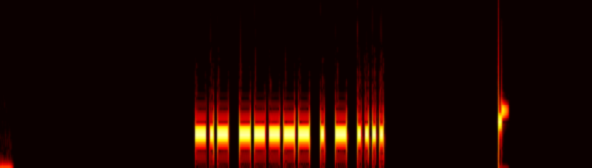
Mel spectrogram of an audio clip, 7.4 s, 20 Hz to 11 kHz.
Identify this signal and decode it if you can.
Morse code, heard as a keyed tone, about 23 wpm, 700 Hz. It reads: K0ETH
